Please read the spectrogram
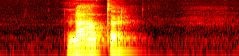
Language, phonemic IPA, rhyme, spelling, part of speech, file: Dutch, /ˈlaː.tər/, -aːtər, later, adjective / adverb / interjection, Nl-later.ogg
- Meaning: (adjective) 1. comparative degree of laat 2. having to do with or occurring in the future; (adverb) 1. later 2. in the future; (interjection) bye, later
